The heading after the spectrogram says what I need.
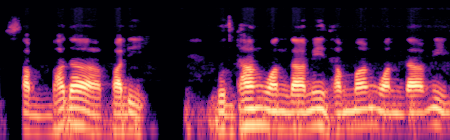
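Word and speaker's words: সব্বদা: মনে রাখবেন, যুক্ত বর্ণ সংযুক্ত বর্ণ বয়ে ব, বয়ে ব। যেমন আমরা বলছি সাব্বে সত্তা, বয়ে ব, এটা উচ্চারণ অবিকল থেকে যাবে। এটা এখানে ব আছে বলে এটা ওয়া হবে না।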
